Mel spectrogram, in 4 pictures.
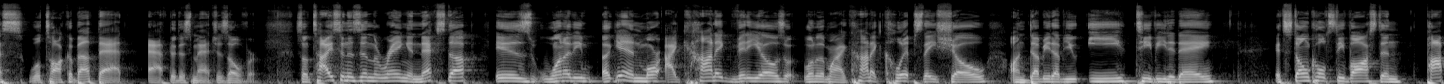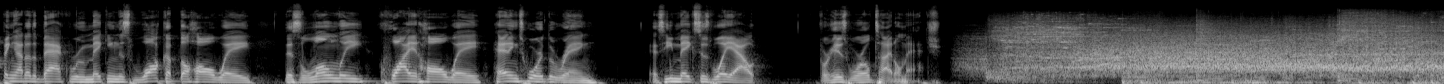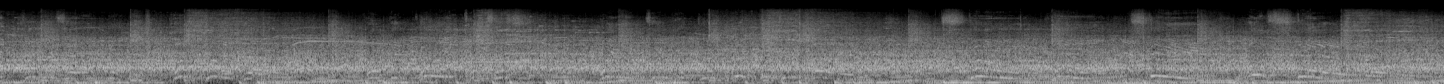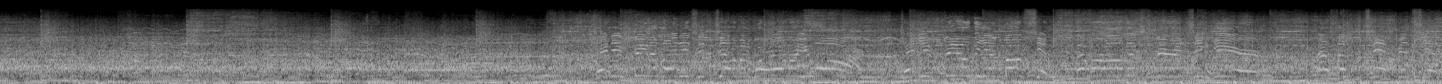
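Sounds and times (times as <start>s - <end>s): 
speech: 0.0s - 24.5s
huge arena crowd roaring and cheering: 24.0s - 57.7s
glass shattering: 24.4s - 25.5s.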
